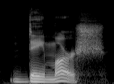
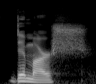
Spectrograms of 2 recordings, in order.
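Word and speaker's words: démarche: setting up the boundaries the next word is day Marsh or day Marsh or dimash d-e-m-a-r-c-h-e with or without an accent on the first e boo boo no I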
